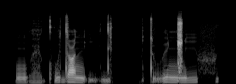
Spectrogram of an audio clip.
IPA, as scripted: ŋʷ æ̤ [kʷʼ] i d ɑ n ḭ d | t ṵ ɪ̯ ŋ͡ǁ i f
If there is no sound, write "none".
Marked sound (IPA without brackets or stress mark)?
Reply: kʷʼ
